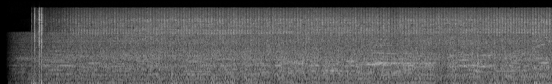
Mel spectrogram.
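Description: Film projector running with a steady mechanical rattle, after a sharp click about half a second in.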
